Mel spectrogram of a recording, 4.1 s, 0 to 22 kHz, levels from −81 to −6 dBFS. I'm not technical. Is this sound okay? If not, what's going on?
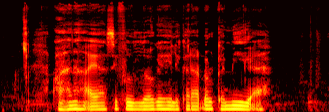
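Yes, nothing in the recording points to a technical problem: the signal stays steady and intact the whole way, with nothing cutting in, dropping out or getting in its way.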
